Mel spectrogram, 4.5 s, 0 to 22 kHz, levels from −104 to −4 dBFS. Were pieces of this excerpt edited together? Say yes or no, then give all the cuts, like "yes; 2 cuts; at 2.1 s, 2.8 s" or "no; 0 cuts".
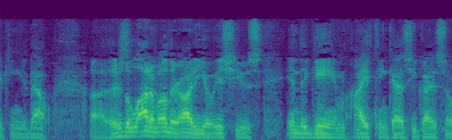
no; 0 cuts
